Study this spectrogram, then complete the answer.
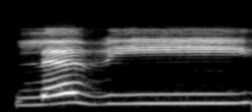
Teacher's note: یا مدہ ہے یہاں پر, ٹھیک ہے, کھینچ کر پڑھیں گے تھوڑا سا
